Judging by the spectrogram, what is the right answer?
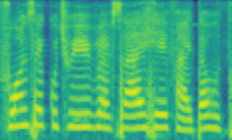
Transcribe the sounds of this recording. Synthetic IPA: foːnsekʊt͡ʃʰʋiʋeːbsaːjɦɛfaːjɪd̪aɦoːt̪i

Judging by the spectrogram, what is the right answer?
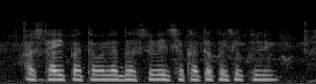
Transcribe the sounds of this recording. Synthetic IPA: ɔɾst̪ʰaipat̪aʋalad̪ɔseʋed͡ʒsəkat̪akosekʰʊlẽ

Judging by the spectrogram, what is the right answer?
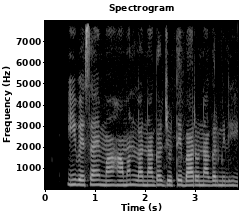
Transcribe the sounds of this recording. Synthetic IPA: iːʋɛːsaːemãɦaːmənlanaːɡəɾd͡ʒoːt̪ebaːɾonaːɡəɾmɪlɦi

